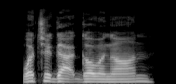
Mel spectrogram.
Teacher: What cha is what plus you. You becomes cha.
